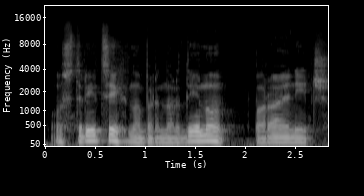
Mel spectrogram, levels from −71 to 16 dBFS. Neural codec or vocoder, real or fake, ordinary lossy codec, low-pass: vocoder, 44.1 kHz, 128 mel bands, Pupu-Vocoder; fake; none; 14.4 kHz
